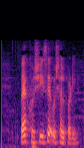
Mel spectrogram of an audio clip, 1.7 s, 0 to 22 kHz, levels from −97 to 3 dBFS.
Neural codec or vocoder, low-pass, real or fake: none; 7.2 kHz; real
